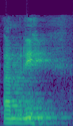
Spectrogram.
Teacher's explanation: وقفاً اس پہ ہمس ہوگا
